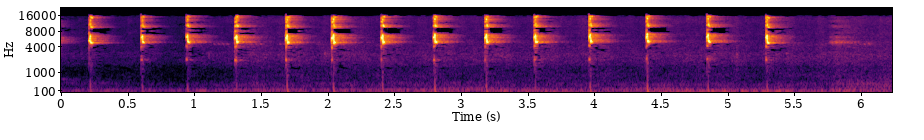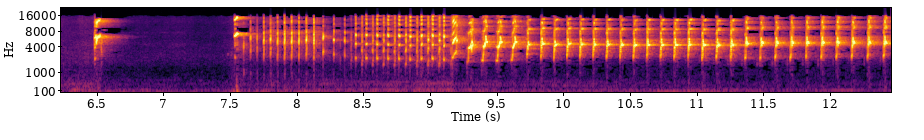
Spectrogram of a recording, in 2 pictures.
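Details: Lovebird song used as a lure to provoke rivals, in the ngetik-then-ngekek style: a series of sharp, evenly spaced high ticks, a pause, then a fast, long, buzzy high chattering trill.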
